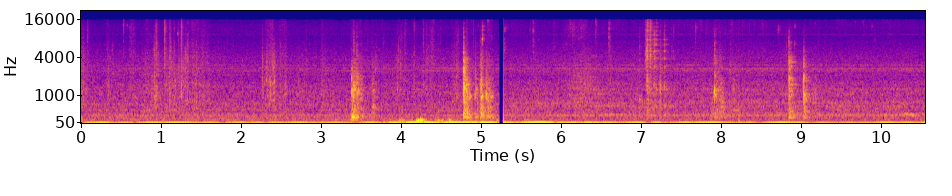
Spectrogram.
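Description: Noodles sizzle in a hot pan.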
